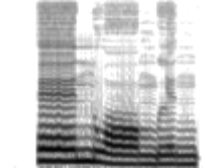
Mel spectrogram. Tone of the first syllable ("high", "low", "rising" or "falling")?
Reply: high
